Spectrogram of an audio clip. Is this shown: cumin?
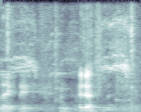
no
